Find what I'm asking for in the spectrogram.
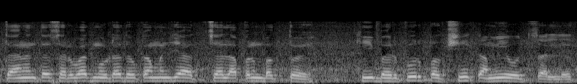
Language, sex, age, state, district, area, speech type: Marathi, male, 18-30, Maharashtra, Yavatmal, rural, spontaneous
